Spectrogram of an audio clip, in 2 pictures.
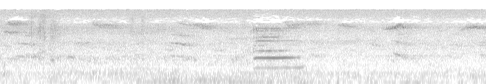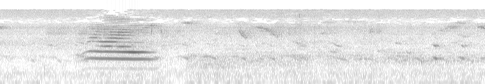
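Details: Cat waiting in line meows twice over a hissy, rumbling background: a soft, faint first meow near three seconds, then a louder, clearer, slightly rising meow around six seconds.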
